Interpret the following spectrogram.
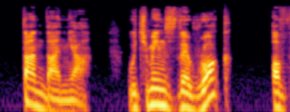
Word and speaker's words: Tandanya: But Tanda, Ganya together is pronounced Tandanya, which means the rock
